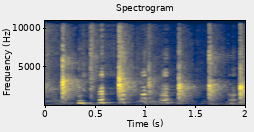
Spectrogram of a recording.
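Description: A quick run of sharp hand claps, about five a second, with voices in between.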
